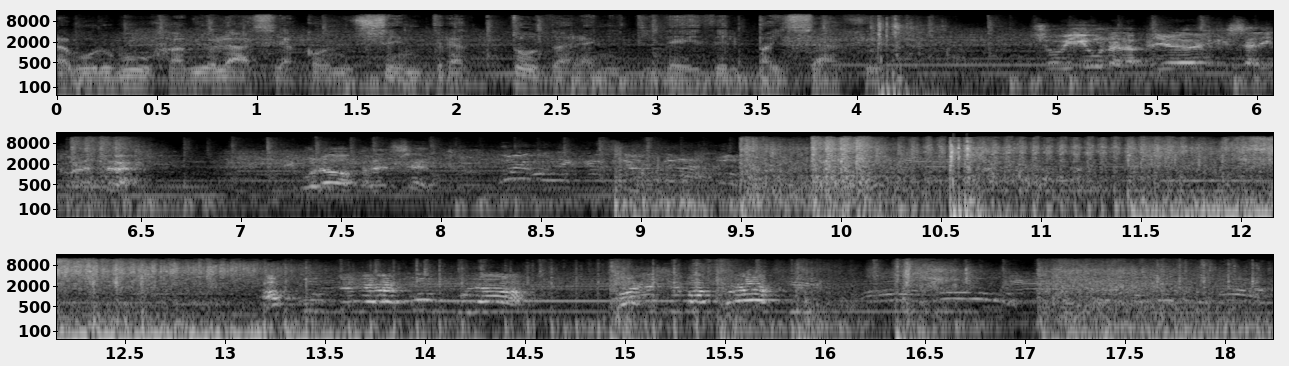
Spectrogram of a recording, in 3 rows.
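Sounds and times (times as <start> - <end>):
speech: 0.0 - 8.4
gunfire as bullets strike an alien flying ship: 8.9 - 13.0, 13.8 - 18.2.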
